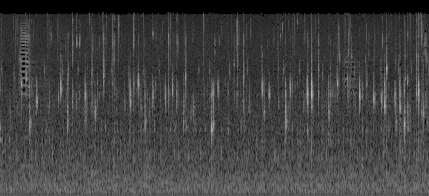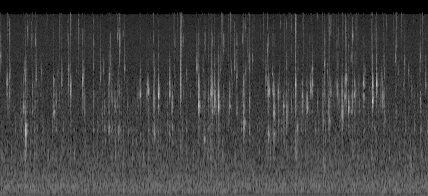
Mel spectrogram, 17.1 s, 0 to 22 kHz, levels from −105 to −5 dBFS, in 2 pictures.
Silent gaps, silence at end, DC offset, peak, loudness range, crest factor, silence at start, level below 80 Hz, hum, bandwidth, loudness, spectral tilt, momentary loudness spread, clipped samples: none; 0 s; under 0.1%; -16 dBFS; 5 LU; 30 dB; 0 s; -76 dBFS; none; 17 kHz; -42 LUFS; -0.5 dB/octave; 13 LU; under 0.1%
